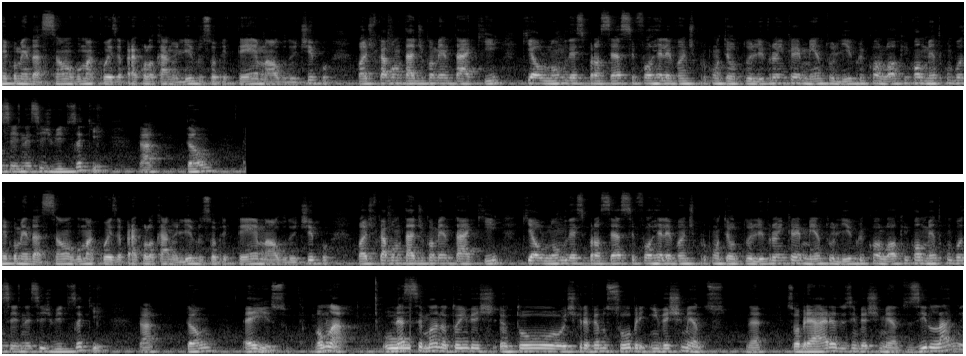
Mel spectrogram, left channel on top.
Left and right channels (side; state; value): left; drops out; at 12.1 s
